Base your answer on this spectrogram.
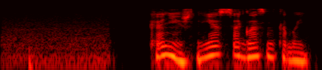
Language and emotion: Russian, neutral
